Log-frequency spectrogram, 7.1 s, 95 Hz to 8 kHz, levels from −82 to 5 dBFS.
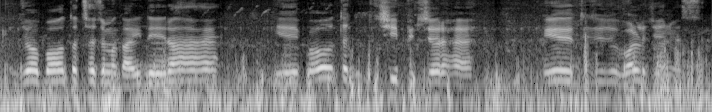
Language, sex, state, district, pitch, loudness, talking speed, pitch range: Hindi, male, Punjab, Fazilka, 155 Hz, -16 LUFS, 150 wpm, 140-165 Hz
